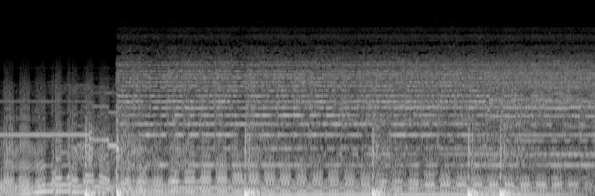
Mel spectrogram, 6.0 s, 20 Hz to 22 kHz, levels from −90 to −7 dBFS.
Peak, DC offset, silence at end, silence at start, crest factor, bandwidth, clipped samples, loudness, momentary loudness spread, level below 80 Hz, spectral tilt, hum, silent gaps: -8 dBFS; under 0.1%; 0 s; 0 s; 18 dB; 11 kHz; under 0.1%; -27 LUFS; 4 LU; -30 dBFS; -6 dB/octave; none; none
